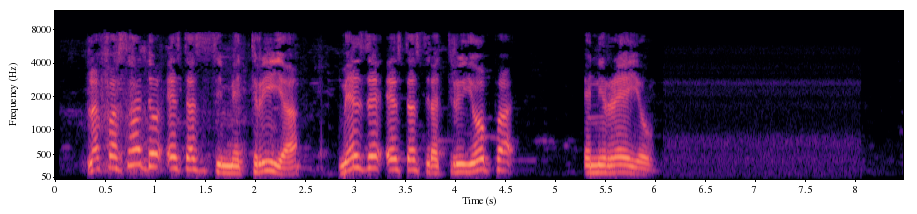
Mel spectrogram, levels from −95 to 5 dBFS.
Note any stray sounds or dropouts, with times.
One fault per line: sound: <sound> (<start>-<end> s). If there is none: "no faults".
no faults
